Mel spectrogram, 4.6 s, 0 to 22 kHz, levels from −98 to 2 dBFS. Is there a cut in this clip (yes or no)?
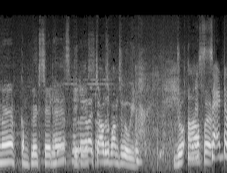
yes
